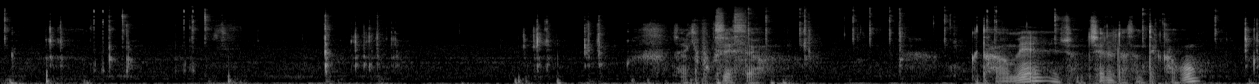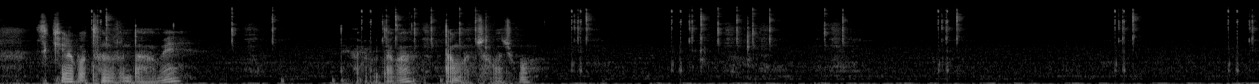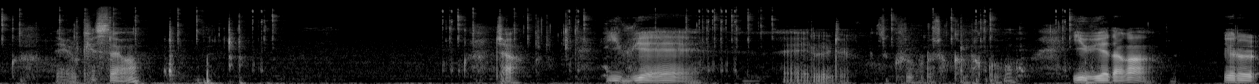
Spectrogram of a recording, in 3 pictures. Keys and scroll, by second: 5.4-6.1 typing, 7.8 shift+space, 27.4 m, 30.6 shift+space.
